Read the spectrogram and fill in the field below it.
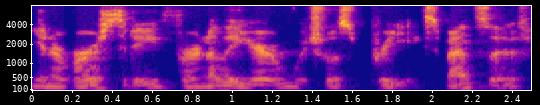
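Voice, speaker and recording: The speaker has an American accent and a fairly quick pace. The sound is dry and close, with no echo. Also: man. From California. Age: 20s. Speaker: real estate investor. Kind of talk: interview.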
